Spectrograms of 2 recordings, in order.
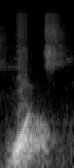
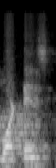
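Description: First: The words merge into one short syllable, what's. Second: Two full words, what and is, are pronounced. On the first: The speaker calls it right. "It's व्हाट्स" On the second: The speaker calls it wrong. "It's not व्हाट इज"

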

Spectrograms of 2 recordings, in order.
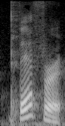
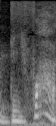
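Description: First: The stress is on the first syllable. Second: The stress is on the second syllable. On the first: The speaker calls it right. "エフに個の場合って前にアクセントきます" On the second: The speaker calls it wrong. "differ って発音しちゃう人が多い"

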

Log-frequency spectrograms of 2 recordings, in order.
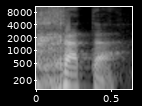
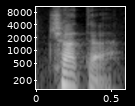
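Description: First: It begins with a rough throaty rasping sound. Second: It begins with a ch sound as in church. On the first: The speaker calls it right. "say it like you're going to spit" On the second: The speaker calls it wrong. "it's not a ch, it's not ch, as people pronounce it. It's not chata"

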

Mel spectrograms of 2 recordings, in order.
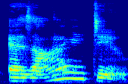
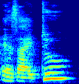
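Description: First: The word 'do' is short and low. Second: The word 'do' is stressed and high. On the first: The speaker calls it right. "you want to make the auxiliary short and low" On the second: The speaker calls it wrong. "not as I do"

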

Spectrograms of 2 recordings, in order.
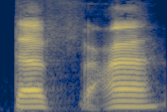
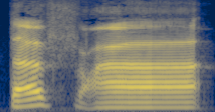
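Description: First: The final vowel is kept short. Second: The final vowel is stretched out long. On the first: The speaker calls it right. "اب اس سے زیادہ لمبا نہیں کرنا" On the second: The speaker calls it wrong. "تفع ایسے کر کے بالکل نہیں پڑھنا"

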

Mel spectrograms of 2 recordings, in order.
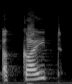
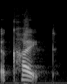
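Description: First: The k is said without a puff of air. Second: The k is said with a puff of air.

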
